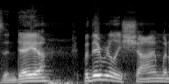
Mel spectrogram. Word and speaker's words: Zendaya: Tom Holland and also I checked online that is the correct pronunciation I've been Connor is in daya for years but her name is zendaya but they really shine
